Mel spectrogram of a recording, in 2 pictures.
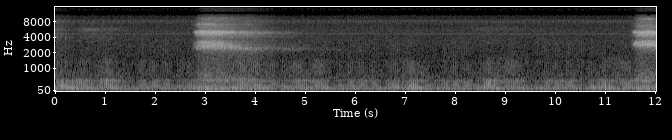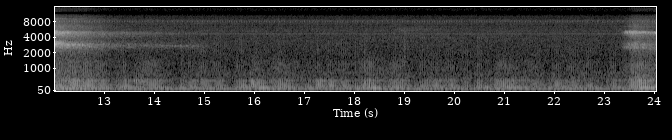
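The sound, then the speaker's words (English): Ujjayi breathing during a throat-chakra meditation, a soft, raspy, ocean-like hiss with a purring texture that swells and fades over a few slow, drawn-out breaths, faint throughout. “Three Ujjayi breaths.”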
